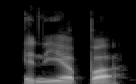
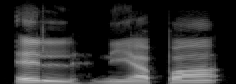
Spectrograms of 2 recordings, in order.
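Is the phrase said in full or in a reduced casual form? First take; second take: reduced; full. First: The syllables are run together and shortened. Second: Every syllable is said slowly and fully. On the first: This is how it is said in everyday speech. "ولی در عموم شما چه قسم میگویید؟" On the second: This is careful, slow speech. "اگر سلو سلو میگید"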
